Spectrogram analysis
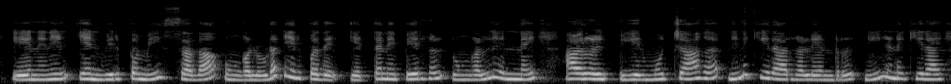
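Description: A woman reading a scripted devotional message in a slow, soothing way, speaking as a deity who reassures a devotee. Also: a little high, mellow.

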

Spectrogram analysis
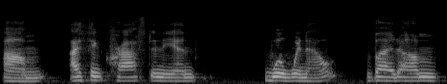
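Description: A hoarse actress being interviewed, talking earnestly and animatedly, with frequent ums as she tells her stories. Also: on the low side, level tone, takes it slowly, fairly bright tone. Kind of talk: casual interview talk.

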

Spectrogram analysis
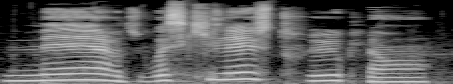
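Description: Higher-voiced young woman streaming. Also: measured pace, dry recording. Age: young adult. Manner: informal, chatty, swearing. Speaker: game streamer. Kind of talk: casual live horror-game commentary. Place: small indoor streaming room. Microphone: close desktop streaming microphone.

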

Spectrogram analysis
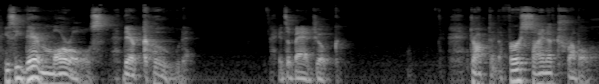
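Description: A man impersonating a film's taunting, unhinged criminal clown villain, mocking, with deliberate pauses and sudden high swoops. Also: a bit bright, exaggerated voice. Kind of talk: film character impersonation. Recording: roomy echo.

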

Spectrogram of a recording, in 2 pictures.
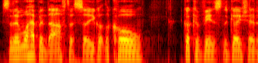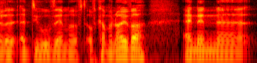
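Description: A man's voice: mid-range voice, steady tone, brisk, a little mellow, smooth. An Australian man hosting a casual interview chat, friendly and chatty with lots of agreeing yeahs. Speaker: host.

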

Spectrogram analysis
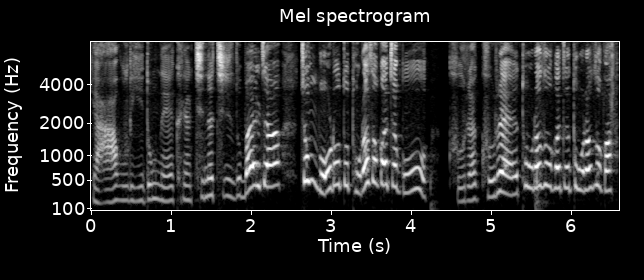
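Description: A woman's voice: very high-pitched, sing-song, moderate pace, darkish tone. A woman playing a huffy, sneering traveler. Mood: scornful. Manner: exaggerated, huffy and disdainful. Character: scornful grown-up traveler sneering at a town. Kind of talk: children's sermon storytelling.

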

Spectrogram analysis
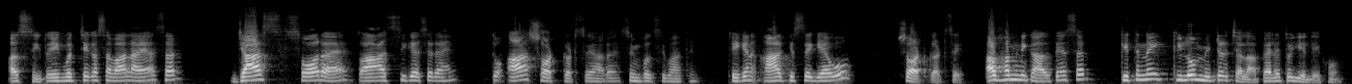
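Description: Speaking at normal speed in a high, animated voice, a man lectures on commerce for an online classroom. He's repetitive, frequently asking and then answering his own questions.

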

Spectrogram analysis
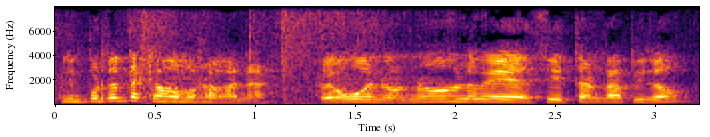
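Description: A young man with a Spanish accent from Spain, commenting excitedly on a shooter game he is playing, swearing often and talking to his viewers. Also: high voice, fast talker, a little hiss or hum. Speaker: gaming youtuber. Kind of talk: gameplay commentary. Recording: loud game gunfire behind.

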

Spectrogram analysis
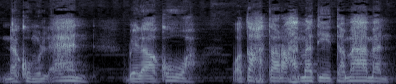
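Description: A man's voice: medium pitch, moderate pace, pushed and bright, breathy edge. A man putting on a cold sneering alien emperor. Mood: cold mocking.

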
